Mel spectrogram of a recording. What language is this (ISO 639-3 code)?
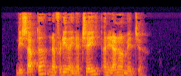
cat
